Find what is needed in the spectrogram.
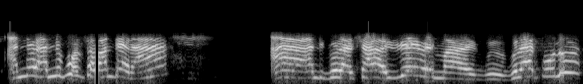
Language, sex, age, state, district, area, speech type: Telugu, female, 60+, Telangana, Jagtial, rural, conversation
